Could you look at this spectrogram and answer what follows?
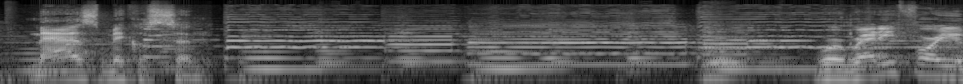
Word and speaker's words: Mads: In spite of all that fame, though, almost everyone gets his name wrong. Cause, when you look at his first name, it reads pretty easily as Mads Mikkelsen, right?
